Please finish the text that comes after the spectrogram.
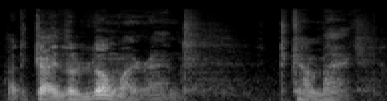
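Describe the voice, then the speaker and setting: Young man, shaken, breathy voice, storyteller doing it. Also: sits low, lively intonation, a little fast, darkish tone, voice pushed down, heavily acted.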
